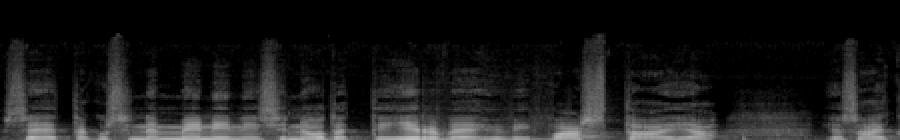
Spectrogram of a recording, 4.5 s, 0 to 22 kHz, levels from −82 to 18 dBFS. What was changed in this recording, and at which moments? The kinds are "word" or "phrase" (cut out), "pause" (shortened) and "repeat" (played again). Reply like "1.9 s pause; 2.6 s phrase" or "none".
none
